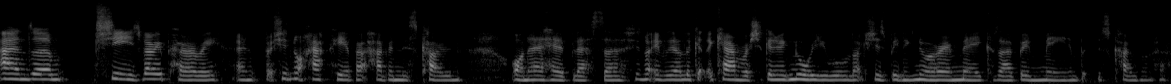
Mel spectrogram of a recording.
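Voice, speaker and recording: This woman speaks fairly quickly at a medium pitch. Her intonation stays monotone and flat. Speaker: cross stitch hobbyist. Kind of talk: casual talk to camera.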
